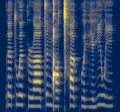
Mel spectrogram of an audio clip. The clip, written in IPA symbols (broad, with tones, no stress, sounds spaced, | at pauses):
ɾ ə˧ t w ə˧ k ɹ a˨ t ə˦ ŋ͡ǃ ɒ˨ ǀʰ a˧ kʷ ə˨ vʲ ə˨ j i˦ w i˧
